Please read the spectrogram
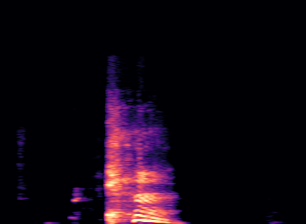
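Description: A man coughs once, loudly and sharply, about a second in; the cough lasts about half a second.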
